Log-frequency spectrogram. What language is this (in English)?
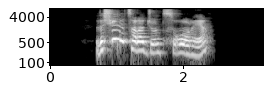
Kabyle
